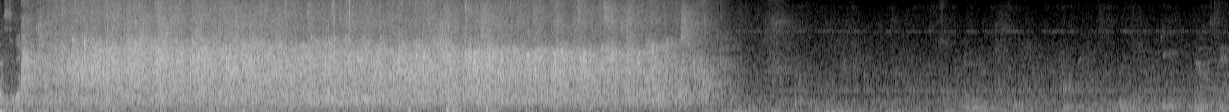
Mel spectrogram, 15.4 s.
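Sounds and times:
speech: 0:00.0 - 0:00.6
audience applause welcoming a speaker: 0:00.0 - 0:09.3.

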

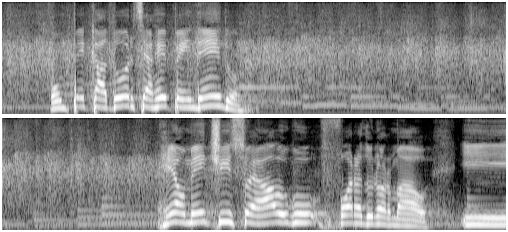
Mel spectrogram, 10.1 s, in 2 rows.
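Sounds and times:
audience applause: 0:00.0 - 0:07.2
sustained keyboard chords: 0:00.0 - 0:10.0
speech: 0:00.5 - 0:02.6, 0:06.6 - 0:10.0.

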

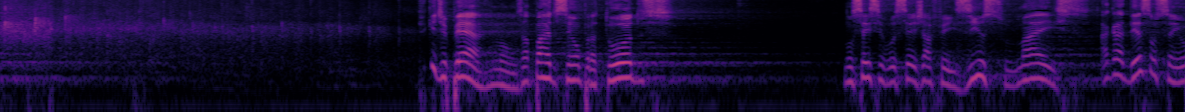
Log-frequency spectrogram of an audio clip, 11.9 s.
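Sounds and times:
audience applauding: 0:00.0 - 0:04.2
speech: 0:04.2 - 0:06.8, 0:08.4 - 0:11.8.

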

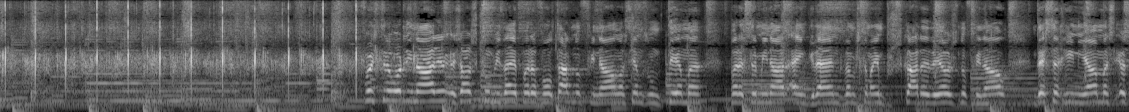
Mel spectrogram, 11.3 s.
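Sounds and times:
church audience applause: 0:00.0 - 0:04.6
speech: 0:03.7 - 0:11.2.

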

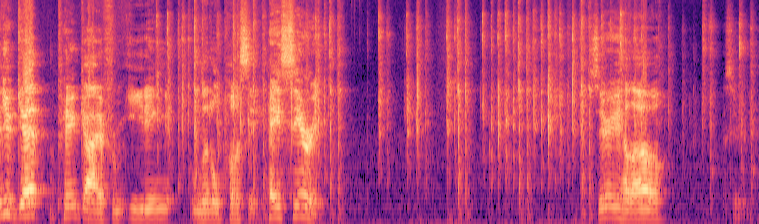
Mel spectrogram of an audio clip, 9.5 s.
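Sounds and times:
speech: 0:00.0 - 0:04.2, 0:07.5 - 0:08.4, 0:09.2 - 0:09.4
computer keyboard typing a Google search: 0:01.9 - 0:09.4.

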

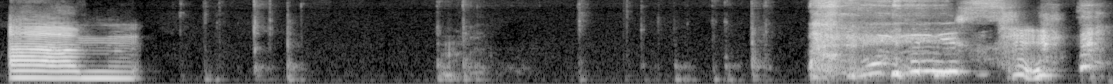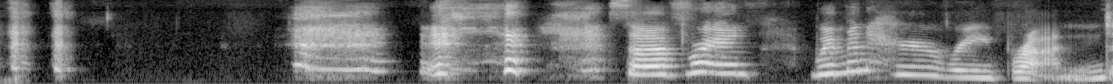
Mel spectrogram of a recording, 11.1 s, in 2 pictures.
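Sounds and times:
speech: 0:00.4 - 0:00.8, 0:04.1 - 0:05.8, 0:07.0 - 0:11.1
typing on a computer keyboard into a shared Google Doc: 0:00.9 - 0:01.6, 0:02.2 - 0:04.0.

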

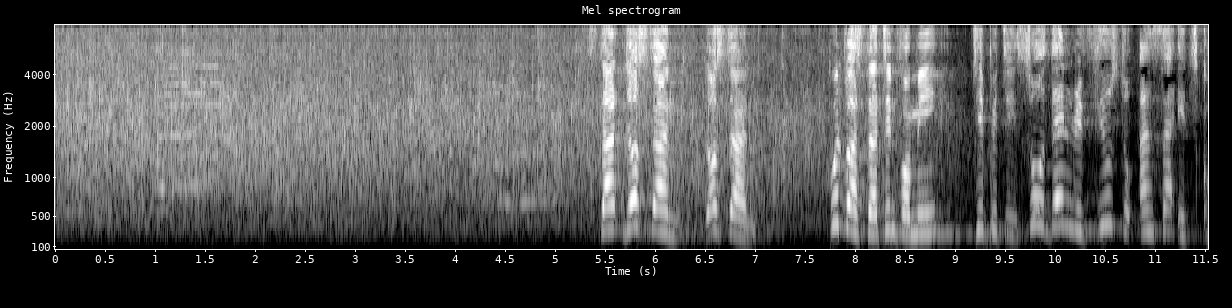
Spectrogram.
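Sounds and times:
audience clapping: 0:00.0 - 0:09.0
speech: 0:05.4 - 0:07.1, 0:07.7 - 0:11.5.

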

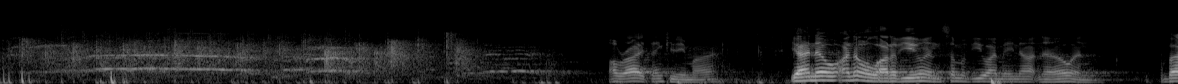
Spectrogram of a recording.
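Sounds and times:
audience clapping and cheering: 0:00.0 - 0:05.7
speech: 0:06.2 - 0:07.3, 0:07.9 - 0:11.7.

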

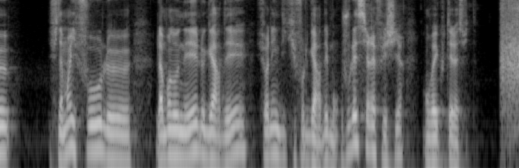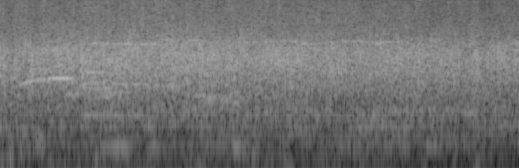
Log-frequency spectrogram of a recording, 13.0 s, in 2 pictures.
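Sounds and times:
speech: 0:00.0 - 0:06.0
audience applause: 0:06.3 - 0:12.9.

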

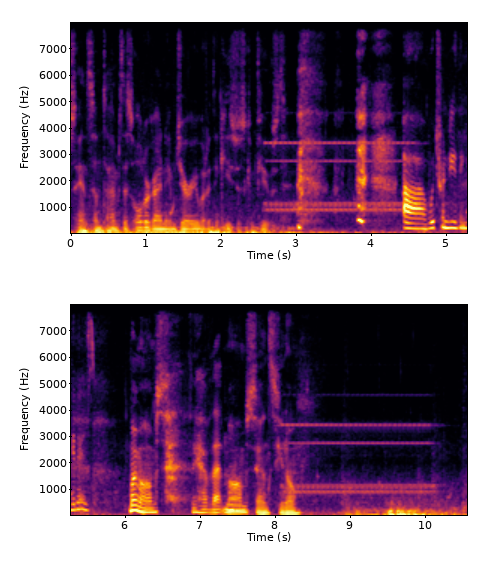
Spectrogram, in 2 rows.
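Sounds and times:
speech: 0:00.0 - 0:08.5
low rumbling background: 0:00.0 - 0:10.5
telephone ringing: 0:02.6 - 0:05.4, 0:08.1 - 0:10.3.

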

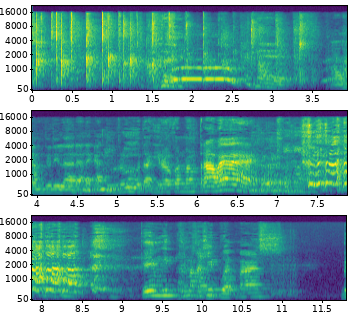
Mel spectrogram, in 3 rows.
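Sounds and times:
audience applause: 0:00.0 - 0:03.6
speech: 0:01.6 - 0:08.6, 0:09.2 - 0:11.0
laughter: 0:06.7 - 0:10.4.

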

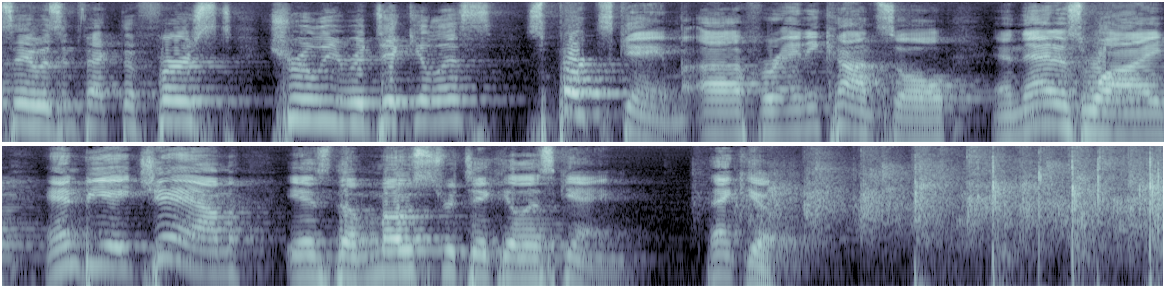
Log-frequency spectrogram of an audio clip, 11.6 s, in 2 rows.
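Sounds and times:
speech: 0:00.0 - 0:10.0
polite applause: 0:09.3 - 0:11.6.

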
